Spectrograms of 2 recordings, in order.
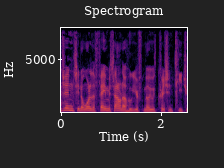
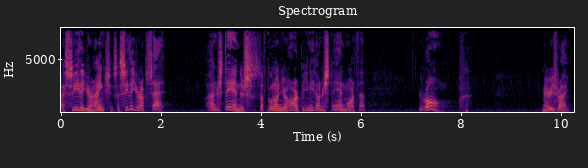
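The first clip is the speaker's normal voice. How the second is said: softer tender correction; gentle rebuke; 7 dB quieter than usual. Retold or imitated. Jesus gently corrects Martha, soft and tender. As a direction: soothe her while correcting.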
